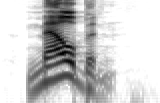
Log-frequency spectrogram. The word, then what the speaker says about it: Melbourne: Melbourne. – You got to say it right.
